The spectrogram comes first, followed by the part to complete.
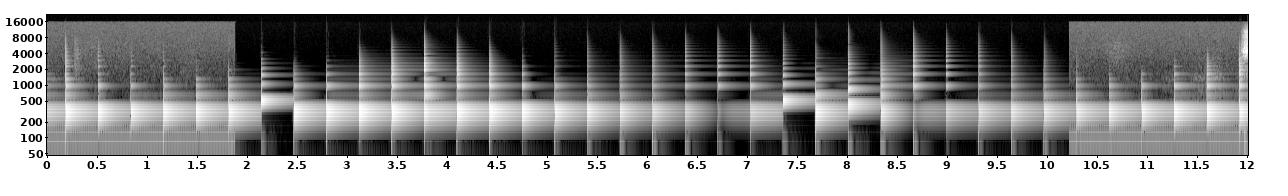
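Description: Software modular synth patch: a West Coast-style complex oscillator plucked by a low-pass gate, repeating short bright notes about three times a second on one steady pitch. A few notes jump higher about two seconds in and again near seven and eight seconds, as the sequencer steps are dialled to new pitches.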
